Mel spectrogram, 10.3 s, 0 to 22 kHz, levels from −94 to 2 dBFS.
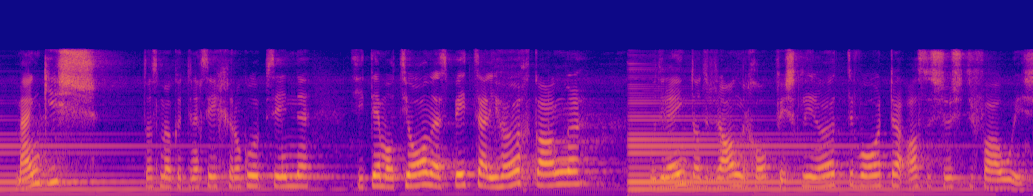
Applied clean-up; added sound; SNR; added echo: none; Acoustic guitar; 11 dB; none.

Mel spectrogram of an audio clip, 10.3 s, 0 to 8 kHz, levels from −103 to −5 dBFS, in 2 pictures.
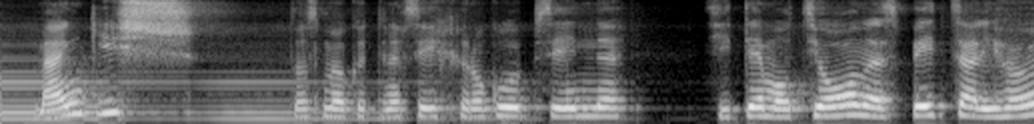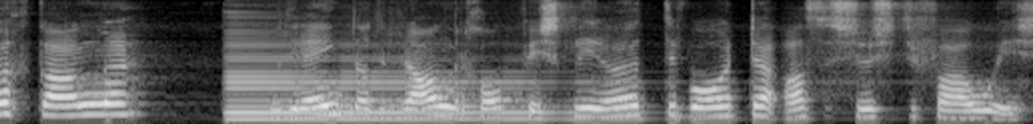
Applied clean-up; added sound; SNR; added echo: neural mask model RNNoise.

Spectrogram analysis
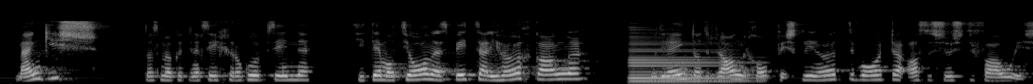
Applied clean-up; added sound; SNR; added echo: classical method spectral subtraction.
